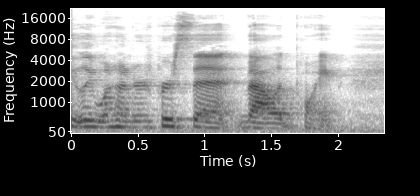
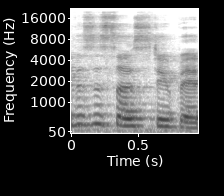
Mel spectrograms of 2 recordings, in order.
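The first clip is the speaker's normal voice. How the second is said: ordinary talk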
